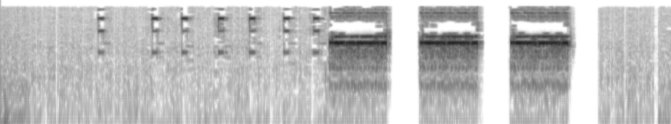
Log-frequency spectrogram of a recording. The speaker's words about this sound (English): I'll just dial his phone number again. And this time I'll really let him have it.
